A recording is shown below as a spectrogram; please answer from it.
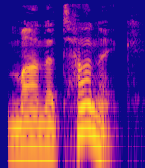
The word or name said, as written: monotonic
